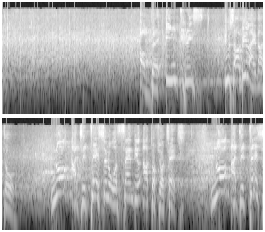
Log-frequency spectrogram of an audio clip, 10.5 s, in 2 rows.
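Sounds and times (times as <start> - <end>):
audience clapping: 0.0 - 6.9
speech: 2.8 - 5.6, 6.2 - 10.4.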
